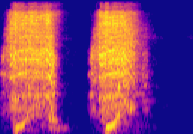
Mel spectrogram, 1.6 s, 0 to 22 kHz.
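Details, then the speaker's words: 2006 Zhejiang Kangdi 250cc kart engine after teardown and reassembly, first spin-over: two short bursts of the starter turning it with an even, firm whir; healthy compression. "all right we're doing this Ranch I said it does oh we got compression"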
